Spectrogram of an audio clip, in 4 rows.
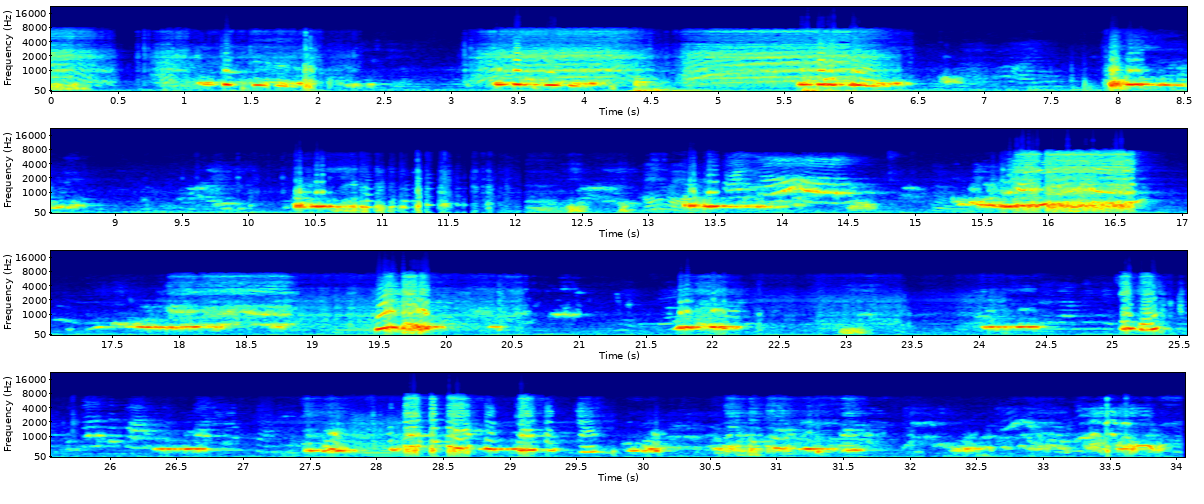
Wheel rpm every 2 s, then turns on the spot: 40, 10, 70, 30, 0, 0, 0, 0, 0, 20, 10, 10, 0, 0, 0, 0, 0.
18-24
